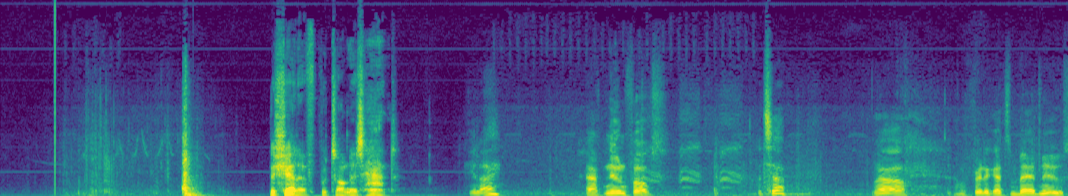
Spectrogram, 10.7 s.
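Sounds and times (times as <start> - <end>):
sheriff's car door thud: 1.8 - 2.2
speech: 2.7 - 4.0, 4.7 - 5.1, 5.8 - 8.0, 8.7 - 10.6.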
